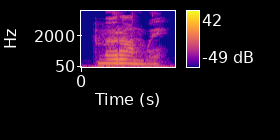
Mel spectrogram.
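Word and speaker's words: Maranwë: is your name you may call me uh maranway how do you spell that m-a-r-a-n-w-e with an um loud over thing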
